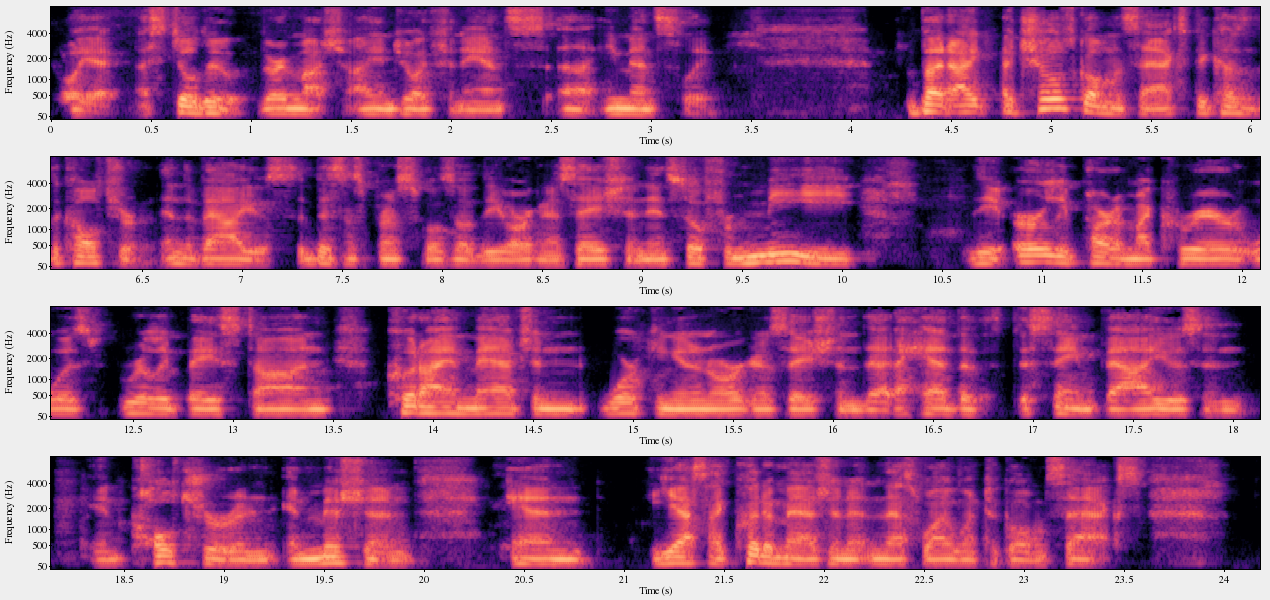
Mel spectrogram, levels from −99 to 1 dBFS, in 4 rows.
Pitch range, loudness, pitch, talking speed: 95-110 Hz, -22 LUFS, 95 Hz, 195 wpm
